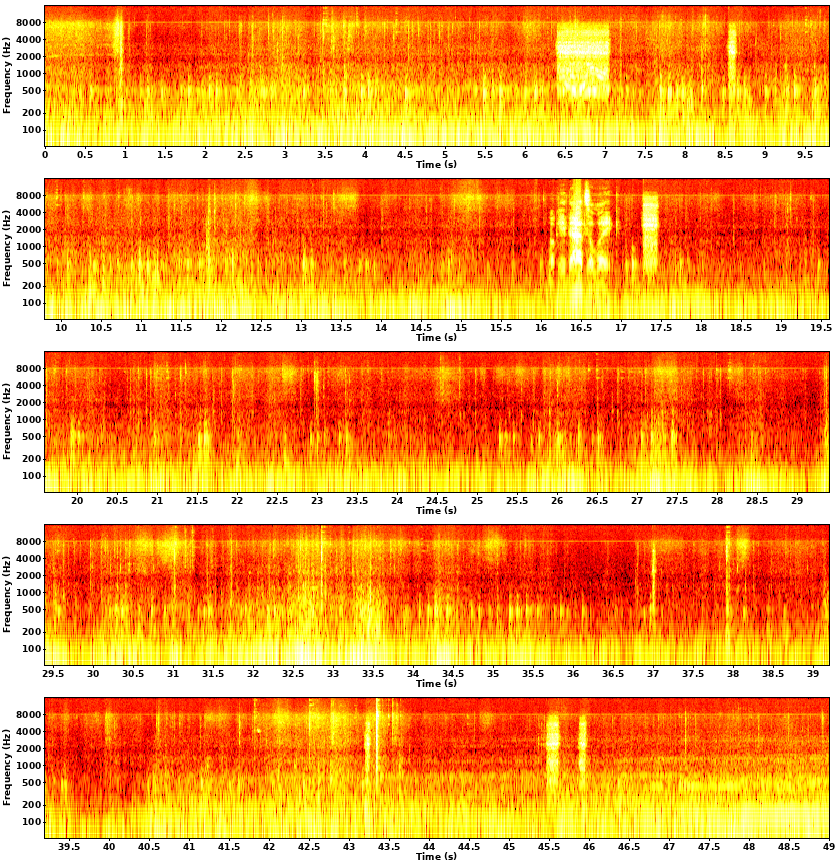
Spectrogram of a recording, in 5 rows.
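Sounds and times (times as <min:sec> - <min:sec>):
truck knocks and rattles: 0:00.0 - 0:06.4, 0:07.1 - 0:16.2, 0:17.0 - 0:49.0
truck engine drone: 0:00.0 - 0:14.6, 0:16.0 - 0:17.6, 0:40.3 - 0:49.0.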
